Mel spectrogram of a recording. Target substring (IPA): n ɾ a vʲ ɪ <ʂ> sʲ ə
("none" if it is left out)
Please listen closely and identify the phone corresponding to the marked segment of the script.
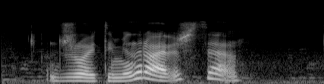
ʂ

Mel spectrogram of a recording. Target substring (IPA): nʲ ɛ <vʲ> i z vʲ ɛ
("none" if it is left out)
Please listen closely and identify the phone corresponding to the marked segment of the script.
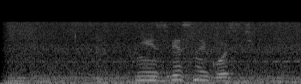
none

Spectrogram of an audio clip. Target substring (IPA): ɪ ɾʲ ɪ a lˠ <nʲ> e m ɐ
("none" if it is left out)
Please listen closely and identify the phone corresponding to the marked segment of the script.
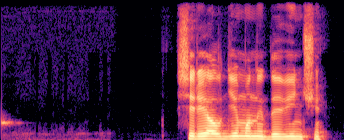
dʲ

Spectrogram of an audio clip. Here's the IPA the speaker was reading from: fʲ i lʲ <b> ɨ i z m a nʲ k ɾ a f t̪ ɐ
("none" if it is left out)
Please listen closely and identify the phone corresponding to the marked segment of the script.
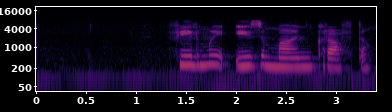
m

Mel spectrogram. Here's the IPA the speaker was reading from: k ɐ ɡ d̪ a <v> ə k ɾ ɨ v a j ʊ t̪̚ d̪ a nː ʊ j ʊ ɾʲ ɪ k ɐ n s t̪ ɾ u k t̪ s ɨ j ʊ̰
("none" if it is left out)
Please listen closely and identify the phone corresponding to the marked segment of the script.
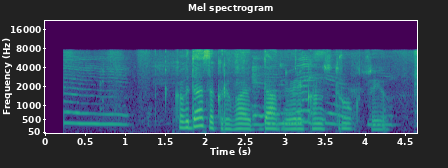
z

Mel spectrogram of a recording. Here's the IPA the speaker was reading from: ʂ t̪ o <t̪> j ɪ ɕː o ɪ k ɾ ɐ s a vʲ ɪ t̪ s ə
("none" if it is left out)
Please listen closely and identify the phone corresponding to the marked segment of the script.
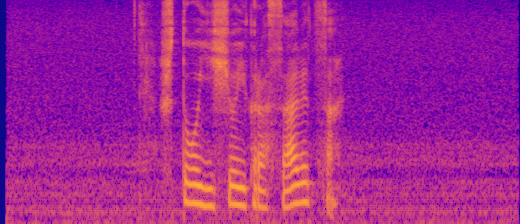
none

